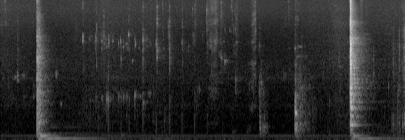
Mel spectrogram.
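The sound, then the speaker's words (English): Glasses clink together in a toast, one sharp ringing clink followed by two more light taps a few seconds later, with no talking. “Oh, cheers. Clink.”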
